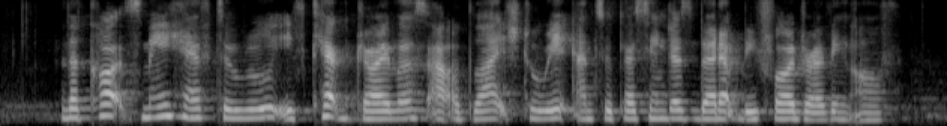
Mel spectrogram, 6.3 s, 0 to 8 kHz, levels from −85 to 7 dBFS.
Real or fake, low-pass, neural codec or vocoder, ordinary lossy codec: fake; none; codec, 16 kHz, 2 kbps, X-Codec, HuBERT features, trained on general audio; none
